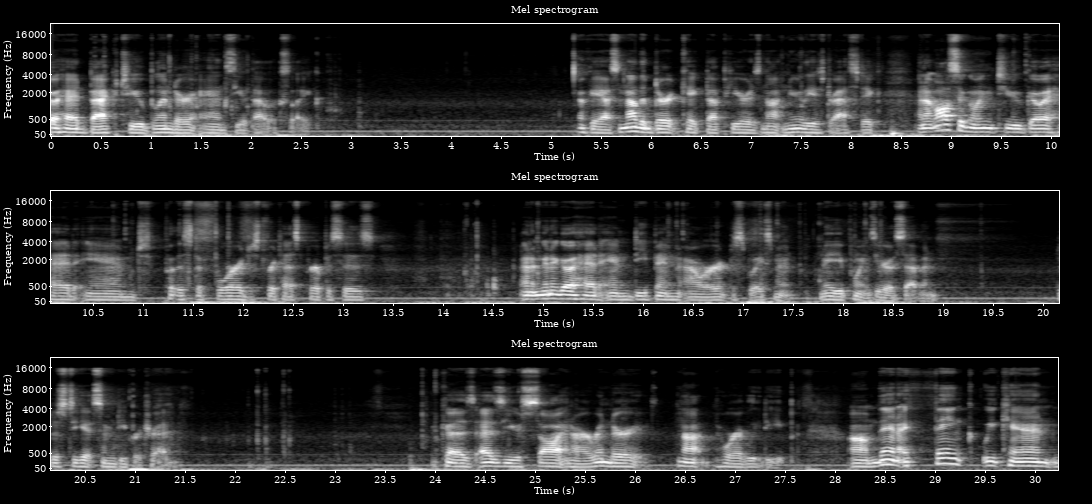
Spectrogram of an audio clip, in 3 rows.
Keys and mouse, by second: 1.2 shift+z, 7.2 z, 7.3 z, 21.7 z, 21.9 z, 23.4 F11, 24.3 F11.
